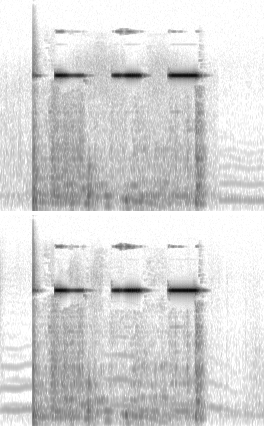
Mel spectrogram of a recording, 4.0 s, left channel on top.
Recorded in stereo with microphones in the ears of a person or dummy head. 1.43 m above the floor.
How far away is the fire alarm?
About 0.7 m.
